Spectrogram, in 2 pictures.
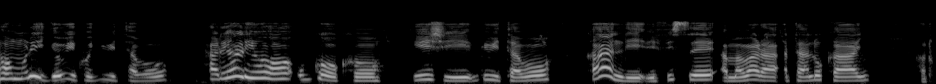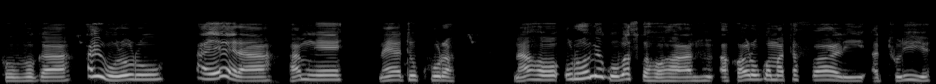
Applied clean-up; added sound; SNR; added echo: none; none; none; none.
